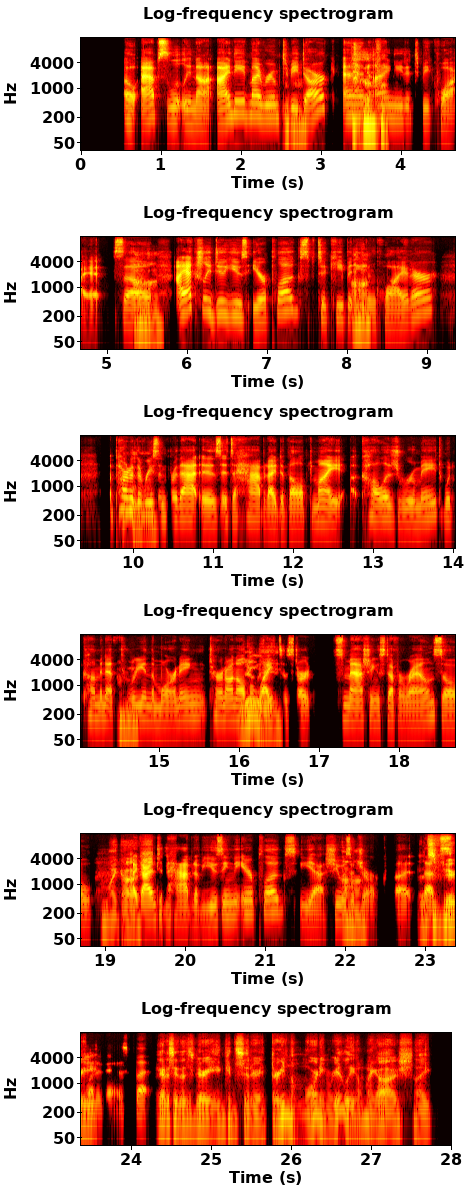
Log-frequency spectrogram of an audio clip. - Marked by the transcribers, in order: other background noise; laugh; laughing while speaking: "very"
- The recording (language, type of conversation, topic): English, unstructured, How can I use better sleep to improve my well-being?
